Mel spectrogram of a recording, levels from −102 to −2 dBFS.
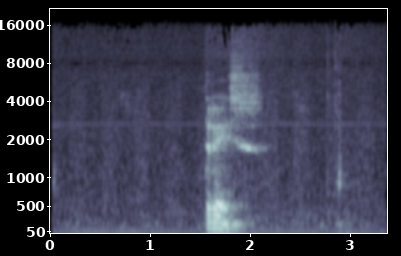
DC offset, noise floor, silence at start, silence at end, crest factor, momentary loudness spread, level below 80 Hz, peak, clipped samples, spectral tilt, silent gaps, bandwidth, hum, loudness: under 0.1%; -54 dBFS; 1.55 s; 0.45 s; 22 dB; 26 LU; -56 dBFS; -8 dBFS; under 0.1%; -4.5 dB/octave; none; 16.5 kHz; none; -24 LUFS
